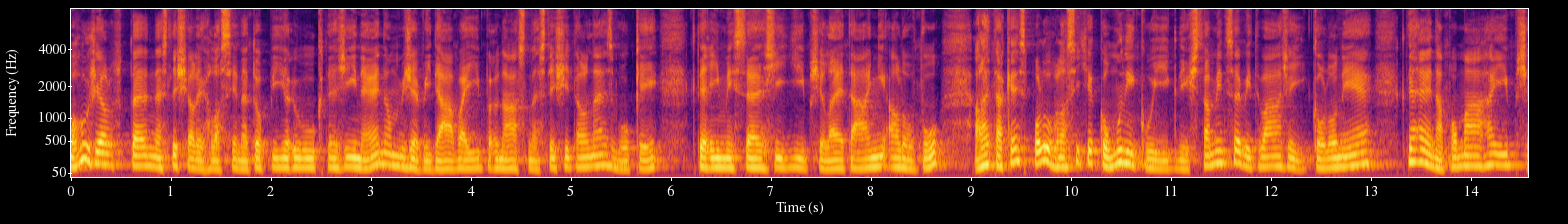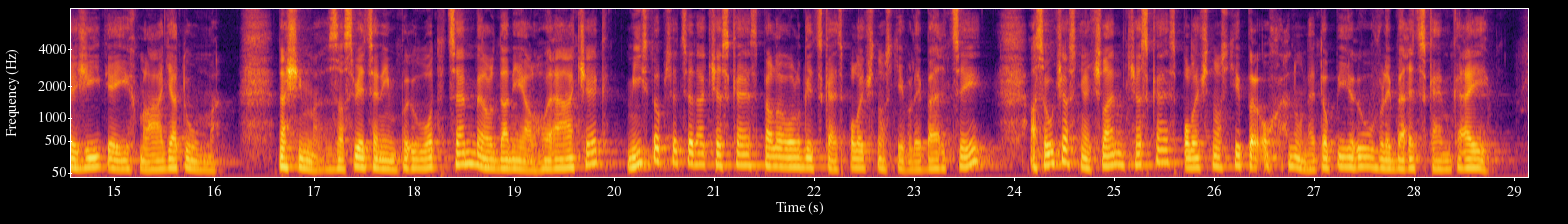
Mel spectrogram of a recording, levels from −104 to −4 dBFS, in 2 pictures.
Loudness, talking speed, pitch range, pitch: -19 LUFS, 115 wpm, 110-135 Hz, 120 Hz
